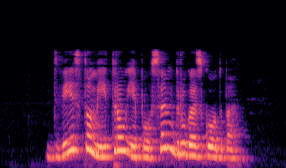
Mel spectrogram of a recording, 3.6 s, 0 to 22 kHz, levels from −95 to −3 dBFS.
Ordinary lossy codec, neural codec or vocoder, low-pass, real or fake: none; none; 7.2 kHz; real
